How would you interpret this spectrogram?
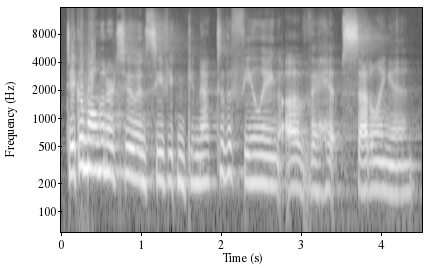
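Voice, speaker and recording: A woman leading a guided meditation in a gentle, unhurried and conversational manner. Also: medium pitch. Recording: reverberant room with long echo.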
